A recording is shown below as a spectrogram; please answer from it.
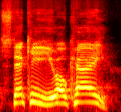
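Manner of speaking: loud, high-pitched calling out. Calling out to a teammate during a firefight: shouting in character. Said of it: "And I'll shout out".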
